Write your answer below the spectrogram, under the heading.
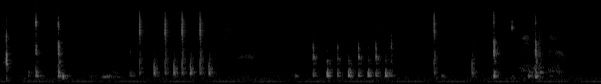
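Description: Typing on a computer keyboard: a quick run of keystrokes about a second in and another around three seconds in, with a few single clicks between, over a faint steady low hum.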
